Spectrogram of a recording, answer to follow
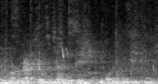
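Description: Indistinct murmur of many people chatting quietly in a large chamber, with a few light taps and knocks.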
